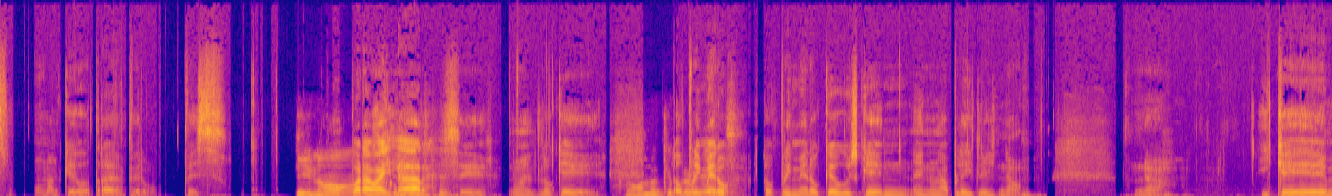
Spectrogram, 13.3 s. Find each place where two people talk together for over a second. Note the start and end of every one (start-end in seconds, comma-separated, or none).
3.2-4.5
